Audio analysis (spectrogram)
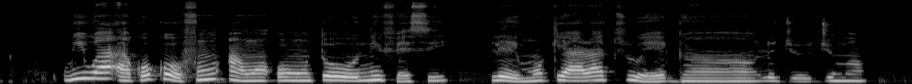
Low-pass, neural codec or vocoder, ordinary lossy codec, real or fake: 19.8 kHz; none; none; real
